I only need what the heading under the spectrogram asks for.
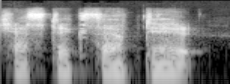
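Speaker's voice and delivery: quiet whispered voice. Playing a character who whispers to a waiter: whispering in someone's ear. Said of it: "I whisper in his ear".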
